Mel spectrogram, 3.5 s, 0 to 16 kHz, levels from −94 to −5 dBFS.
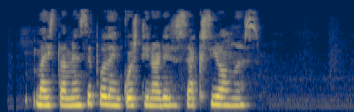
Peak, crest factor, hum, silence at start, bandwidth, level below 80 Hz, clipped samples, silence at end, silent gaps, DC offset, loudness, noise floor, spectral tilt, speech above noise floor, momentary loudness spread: -6 dBFS; 16 dB; 50 Hz at -70 dBFS; 0.35 s; 11.5 kHz; -78 dBFS; under 0.1%; 1 s; none; under 0.1%; -22 LUFS; -68 dBFS; -4 dB/octave; 47 dB; 10 LU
